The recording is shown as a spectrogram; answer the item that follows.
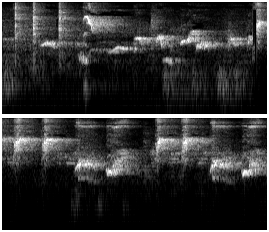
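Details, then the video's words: White-rumped shama of the blorok variety singing in the morning, used as a training lure: loud, varied whistled phrases stepping up and down in pitch, mixed with sharp clicks and short rattles, continuous and rich. "Murai Batu Blorok_ Suara Masteran Di Pagi Hari_Pasti Nyaut.!!"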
